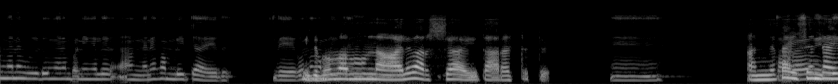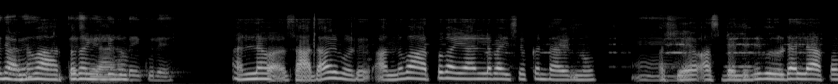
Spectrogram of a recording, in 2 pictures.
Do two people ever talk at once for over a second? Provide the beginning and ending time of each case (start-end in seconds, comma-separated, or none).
7.8-9.7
